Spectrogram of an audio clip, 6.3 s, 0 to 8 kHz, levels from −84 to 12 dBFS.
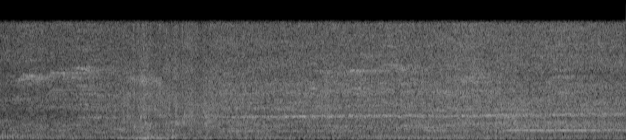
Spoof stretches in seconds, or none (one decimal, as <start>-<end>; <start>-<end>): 1.2-2.2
